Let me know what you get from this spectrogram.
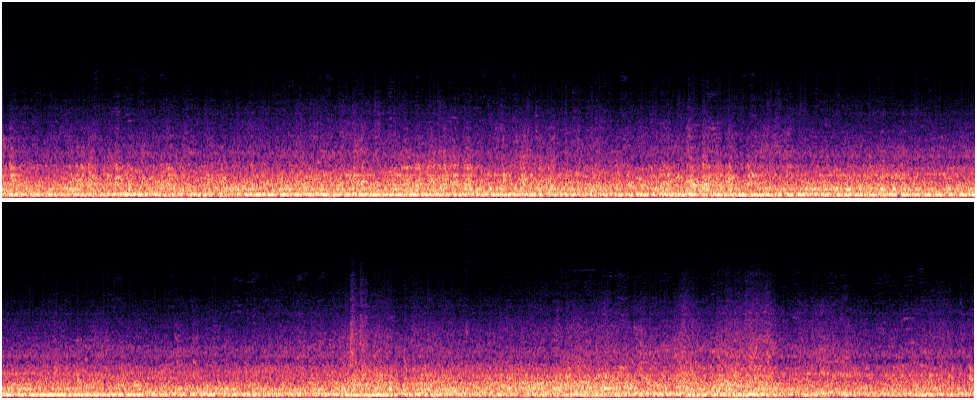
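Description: Interior running noise of a Metro-Cammell M-Train electric multiple unit under way: wheel and track rumble with a steady low drone. The drone drops away about two-thirds of the way through.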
